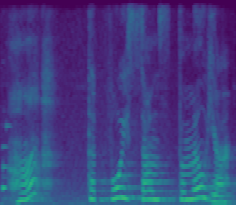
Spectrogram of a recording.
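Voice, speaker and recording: A woman playing a dreamy, troubled young naturalist explorer in a video game, speaking in a wistful, halting way. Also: very high-pitched, animated, a little hiss or hum, full character voice. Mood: dazed, confused. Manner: wistful, hesitant, halting delivery. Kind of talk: dramatic video game voice acting.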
